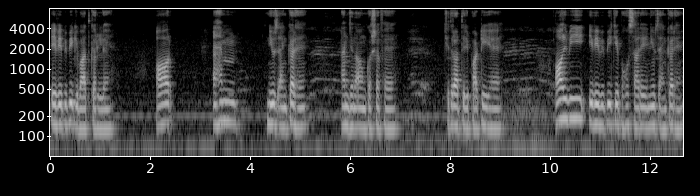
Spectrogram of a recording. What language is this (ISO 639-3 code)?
urd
